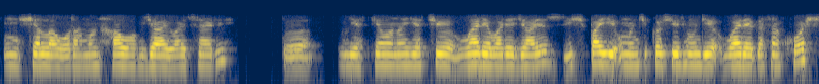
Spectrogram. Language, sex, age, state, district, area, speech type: Kashmiri, male, 18-30, Jammu and Kashmir, Ganderbal, rural, conversation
